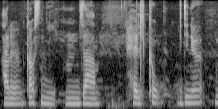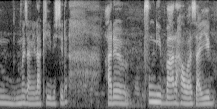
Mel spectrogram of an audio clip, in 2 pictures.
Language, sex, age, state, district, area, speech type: Bodo, male, 18-30, Assam, Baksa, rural, spontaneous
